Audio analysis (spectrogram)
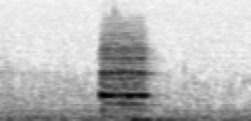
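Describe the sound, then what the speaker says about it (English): A kitchen timer alarm goes off in a single short electronic beep, a steady tone lasting about a quarter second, clear and fairly close over a quiet room. "I just stopped the timer, but it just went off"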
